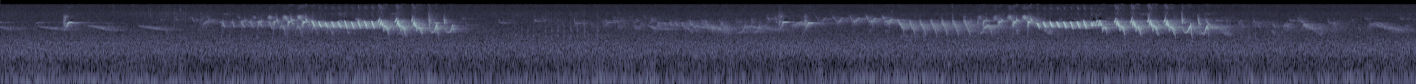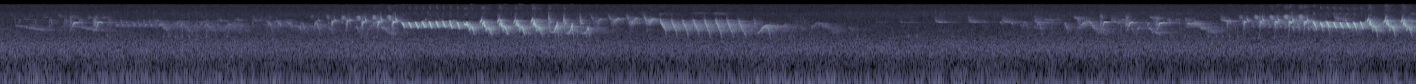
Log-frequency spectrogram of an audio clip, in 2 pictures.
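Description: Birdsong: rapid trilled phrases that come back about every eight seconds, with short chirps between them, over a faint steady hiss.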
